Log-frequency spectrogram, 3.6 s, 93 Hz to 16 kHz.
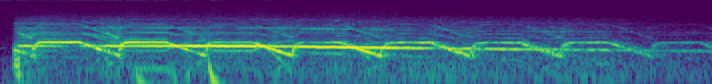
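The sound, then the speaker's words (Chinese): Ambulance siren near Beijing's Tiananmen Square during the 1989 student hunger strike, wailing in many quick rising and falling sweeps. The sound is loud and alone, then fades slightly toward the end. “在广场附近经常听到救伤车的警号声”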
